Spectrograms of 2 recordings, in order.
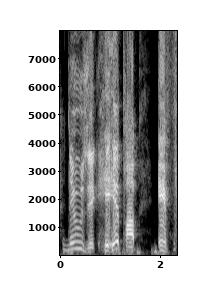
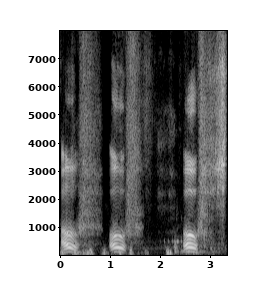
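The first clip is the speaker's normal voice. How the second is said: quiet, breathy oofs, lower; soft oof; 5 semitones lower, 13 dB quieter, much slower than usual. Retold or imitated. Streamer reliving the quiet burn, soft oofs. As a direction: wince it out softly. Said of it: "I'm just like".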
